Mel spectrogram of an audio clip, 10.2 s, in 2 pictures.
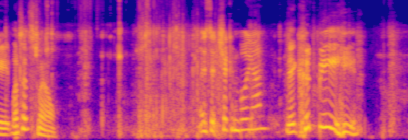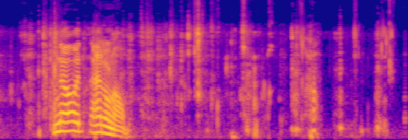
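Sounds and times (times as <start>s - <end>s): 
speech: 0.0s - 1.9s, 2.5s - 4.6s, 5.8s - 6.9s
potato chip being bitten and chewed: 0.4s - 2.9s, 4.8s - 10.2s.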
